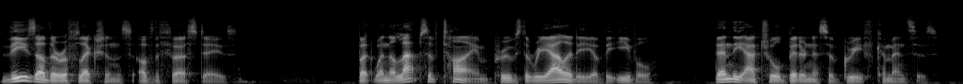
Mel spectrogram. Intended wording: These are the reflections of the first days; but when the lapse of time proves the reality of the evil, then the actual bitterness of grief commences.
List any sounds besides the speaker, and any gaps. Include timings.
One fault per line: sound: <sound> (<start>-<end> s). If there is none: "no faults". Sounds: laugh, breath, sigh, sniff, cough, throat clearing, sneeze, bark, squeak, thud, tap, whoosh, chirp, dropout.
no faults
